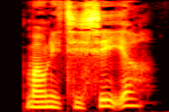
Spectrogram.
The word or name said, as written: magnetisere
